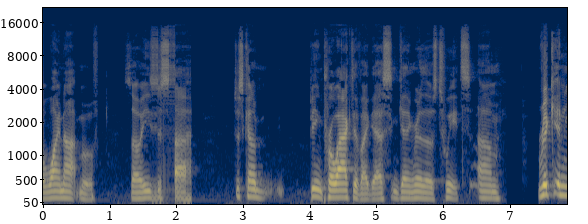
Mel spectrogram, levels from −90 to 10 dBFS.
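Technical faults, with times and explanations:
1.64–2.30 s, robotic sound from repeated short buffers: the speech turns into a rigid, metallic buzz pitched at 50 Hz that still loosely tracks the syllables. The cause is likely audio arriving too slowly, so a fragment of about 20 ms (one cycle of the buzz) is replayed over and over while most of the real audio in this stretch is skipped. The fixed, steady pitch sets it apart from codec warble, which shimmers unevenly rather than droning.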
